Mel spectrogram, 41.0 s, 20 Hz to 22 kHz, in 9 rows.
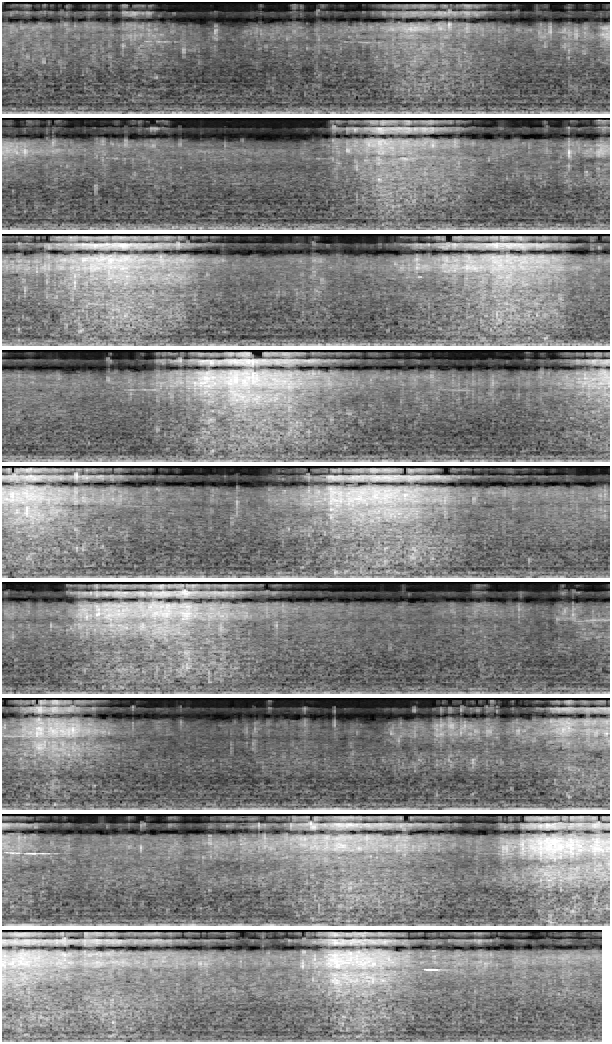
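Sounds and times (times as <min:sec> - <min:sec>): water washing in surges: 0:33.1 - 0:40.9.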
